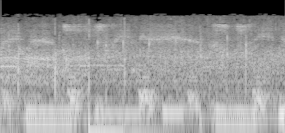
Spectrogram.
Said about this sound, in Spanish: Recibamos con un fuerte aplauso al señor Antonio Sanín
